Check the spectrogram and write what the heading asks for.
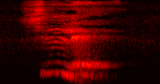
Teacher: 니은은 유음 리을의 앞이나 뒤에서 리을로 발음된다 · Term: 유음화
